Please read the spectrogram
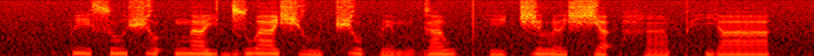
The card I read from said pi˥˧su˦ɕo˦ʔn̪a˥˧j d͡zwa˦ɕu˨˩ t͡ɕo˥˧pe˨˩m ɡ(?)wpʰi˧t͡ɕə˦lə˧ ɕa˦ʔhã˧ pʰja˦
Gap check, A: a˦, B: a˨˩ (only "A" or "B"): A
